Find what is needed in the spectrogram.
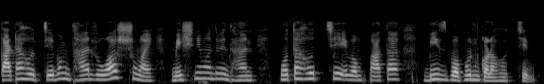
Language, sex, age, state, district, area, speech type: Bengali, female, 18-30, West Bengal, Jalpaiguri, rural, spontaneous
